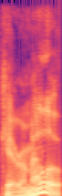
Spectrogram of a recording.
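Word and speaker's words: Caramello: you pronounce this chocolate bar that Hershey produces that's spelled c-a-r-m-a-l-o and she says Caramelo and I was like thank you so much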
